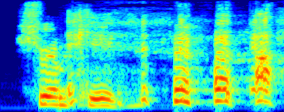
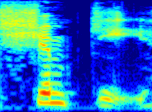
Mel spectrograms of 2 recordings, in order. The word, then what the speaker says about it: Schimpke: name and call you shrimpy shrimpy that is not the correct pronunciation listeners it is shimki so Christy thank you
